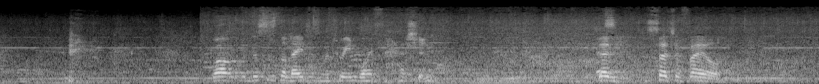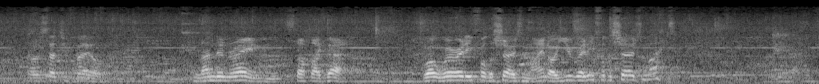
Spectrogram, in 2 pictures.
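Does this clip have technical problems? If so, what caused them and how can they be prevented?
Yes: from 0 to 2.0 s there's de-emphasis applied wrongly, so the sound goes dull and muffled, sloping down to about 14 dB less at 10 kHz than at 1 kHz. That's a treble cut meant to undo pre-emphasis, landing on audio that either never had it or already got it once. To prevent it, check each stage's emphasis setting so the cut runs only once, and only where pre-emphasis was actually applied.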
